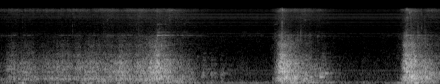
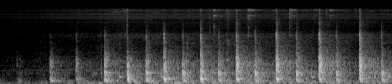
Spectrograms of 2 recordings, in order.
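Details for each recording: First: Old wheel bearing from a Subaru Forester, removed after loud road noise and held in a vice, spun by hand: rough, gritty rasping bursts and stiff rotation, a worn bearing grinding, unlike the quiet new bearing. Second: New Subaru Forester wheel bearing hand-spun in a vice runs quiet, with only light clicking about two to three times a second from the vice itself; bearing replaced because road noise was getting worse and worse.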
